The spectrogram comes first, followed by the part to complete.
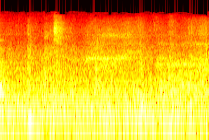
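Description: Steady low background rumble of room noise, with no clear event standing out.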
